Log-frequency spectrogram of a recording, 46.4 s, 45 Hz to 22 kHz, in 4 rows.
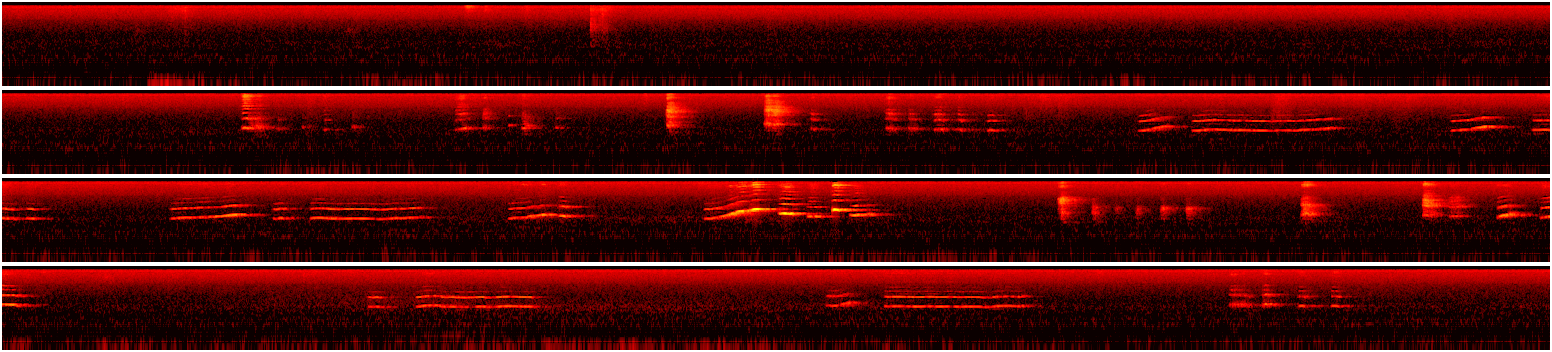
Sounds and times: Cockatiel Whistling and Making Other Noises 13.4 - 14.4
Cockatiel Whistling and Making Other Noises 15.0 - 15.9
Cockatiel Whistling and Making Other Noises 16.6 - 19.2
Cockatiel Whistling and Making Other Noises 20.1 - 21.7
Cockatiel Whistling and Making Other Noises 22.5 - 23.6
Cockatiel Whistling and Making Other Noises 24.5 - 27.7
Cockatiel Whistling and Making Other Noises 28.5 - 29.9
Cockatiel Whistling and Making Other Noises 33.9 - 35.2
Cockatiel Whistling and Making Other Noises 37.6 - 38.9
Cockatiel Whistling and Making Other Noises 41.0 - 42.6
Cockatiel Whistling and Making Other Noises 44.0 - 45.0

